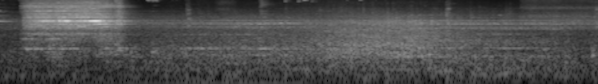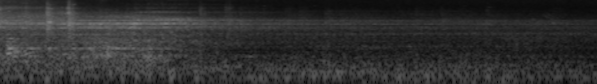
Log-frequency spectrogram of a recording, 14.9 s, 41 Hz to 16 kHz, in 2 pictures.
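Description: A Class 628 diesel multiple unit passing by on the rails. It opens with a loud blast lasting about a second, then runs past with a swelling rumble that is loudest about five seconds in and fades away over the last few seconds.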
